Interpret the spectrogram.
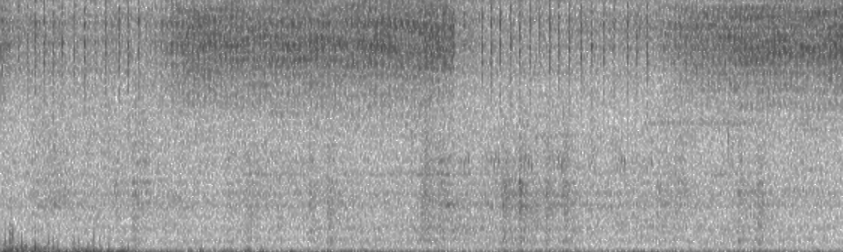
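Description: Double-stack intermodal freight cars rolling across a steel girder bridge: a steady low rumble with wheel clickety-clack, a little louder in the first second.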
